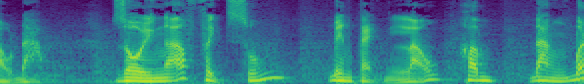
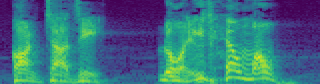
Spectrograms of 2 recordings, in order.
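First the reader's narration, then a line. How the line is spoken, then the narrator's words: Shouting. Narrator (Vietnamese): Ông Bá Hùm quát lên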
